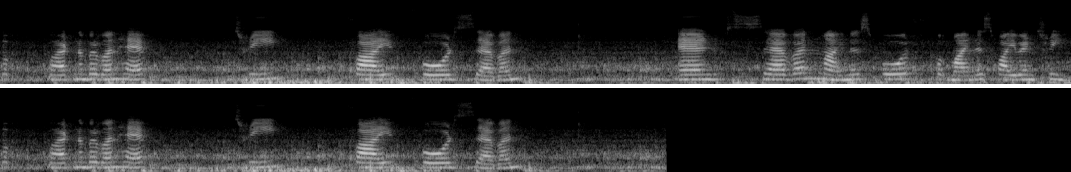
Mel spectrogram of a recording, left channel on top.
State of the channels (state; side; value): drops out; right; at 6.7 s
